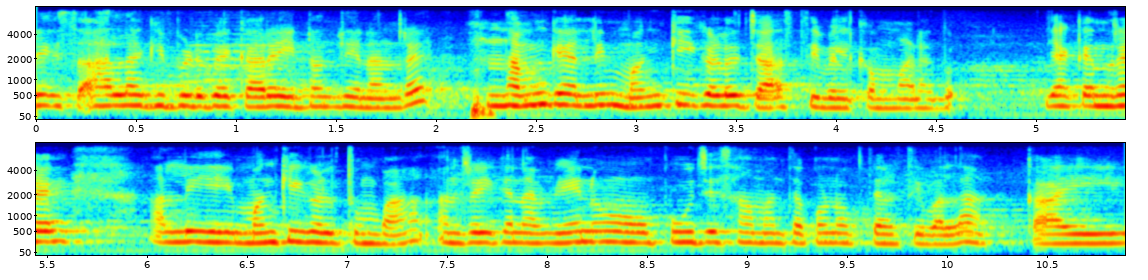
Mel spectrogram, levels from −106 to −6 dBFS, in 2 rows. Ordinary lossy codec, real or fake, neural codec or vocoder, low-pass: none; real; none; 7.2 kHz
